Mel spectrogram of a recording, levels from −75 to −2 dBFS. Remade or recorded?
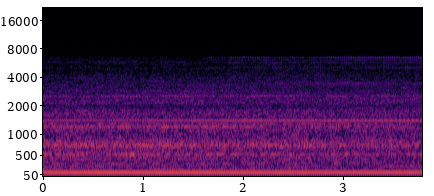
recorded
